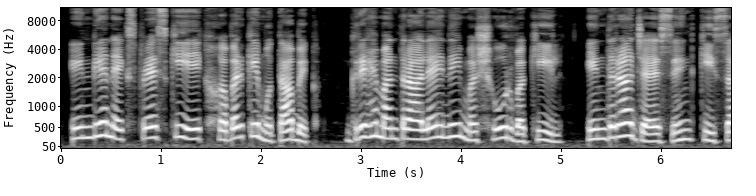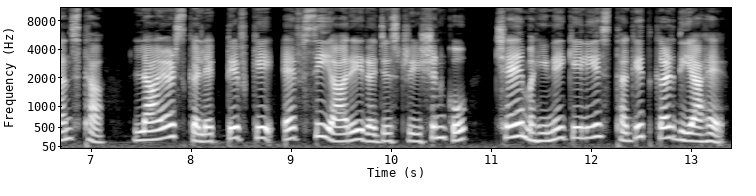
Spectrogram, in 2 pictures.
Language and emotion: Hindi, neutral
